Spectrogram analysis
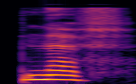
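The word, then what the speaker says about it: neuf: Before a consonant, F is pronounced. Example. 9 citrons. 9 citrons. When counting or alone. 9.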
